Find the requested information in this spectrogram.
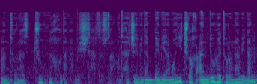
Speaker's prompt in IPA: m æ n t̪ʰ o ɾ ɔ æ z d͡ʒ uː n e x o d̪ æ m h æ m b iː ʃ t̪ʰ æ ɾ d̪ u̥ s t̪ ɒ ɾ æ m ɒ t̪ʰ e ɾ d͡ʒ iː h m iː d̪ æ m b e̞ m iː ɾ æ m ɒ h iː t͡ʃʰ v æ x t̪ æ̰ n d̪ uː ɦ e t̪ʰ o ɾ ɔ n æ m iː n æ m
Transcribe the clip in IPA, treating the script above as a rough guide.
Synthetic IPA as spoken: m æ n t̪ʰ o ɾ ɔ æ z d͡ʒ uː n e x o d̪ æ m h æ m b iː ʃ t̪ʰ æ ɾ d̪ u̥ s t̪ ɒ ɾ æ m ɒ t̪ʰ æ ɾ d͡ʒ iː h m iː d̪ æ m b e̞ m iː ɾ æ m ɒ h iː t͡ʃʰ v æ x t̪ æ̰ n d̪ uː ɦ e t̪ʰ o ɾ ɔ n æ b iː n æ m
